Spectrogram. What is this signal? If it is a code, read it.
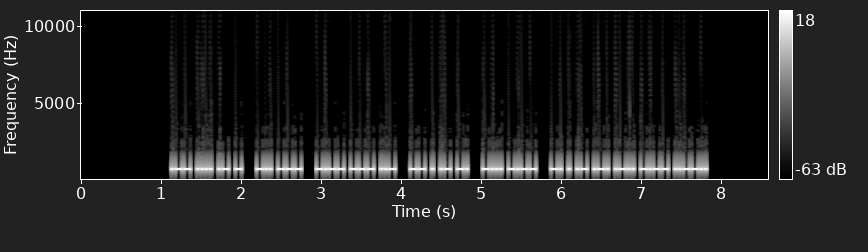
Morse code, heard as a keyed tone, about 44 wpm, 700 Hz. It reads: WHAT DO YOU MEAN BY NEARLY?
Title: Sentences from Top 1300 Words 45wpm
